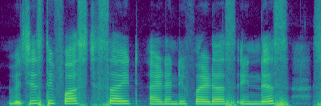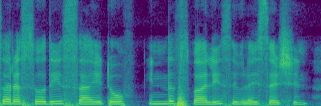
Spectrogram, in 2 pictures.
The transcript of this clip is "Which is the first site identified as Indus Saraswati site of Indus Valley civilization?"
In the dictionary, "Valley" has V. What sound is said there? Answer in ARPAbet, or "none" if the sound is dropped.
V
